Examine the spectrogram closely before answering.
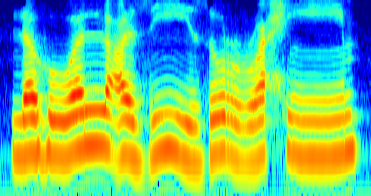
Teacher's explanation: په العزیز کې عین چې دی دا به د حلق نه وایو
